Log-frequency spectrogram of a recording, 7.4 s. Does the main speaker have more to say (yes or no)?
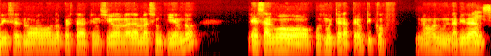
yes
